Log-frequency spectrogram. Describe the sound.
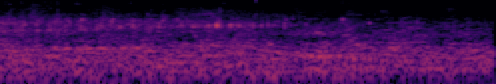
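Wine being poured, a faint, steady liquid hiss with no clear breaks.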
